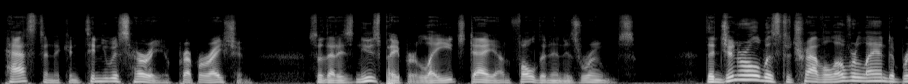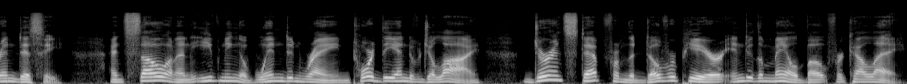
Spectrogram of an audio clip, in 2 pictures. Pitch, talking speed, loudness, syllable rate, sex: 120 Hz, 175 wpm, -18 LUFS, 5.1 syllables/s, male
